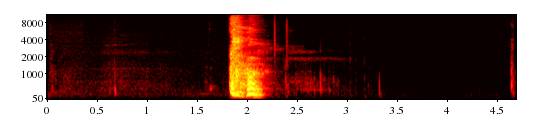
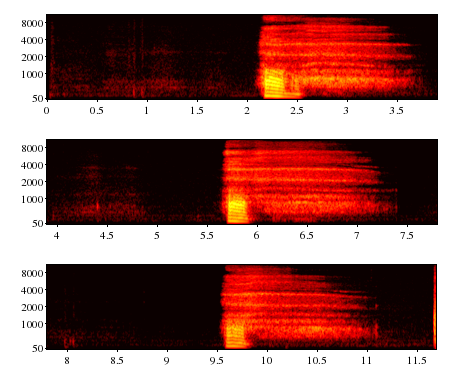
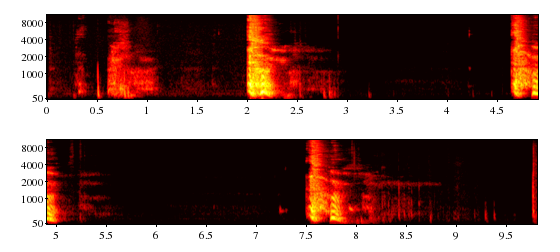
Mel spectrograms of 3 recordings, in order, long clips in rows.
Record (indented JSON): {
  "cough_length": "4.7 s",
  "cough_amplitude": 26986,
  "cough_signal_mean_std_ratio": 0.18,
  "exhalation_length": "11.7 s",
  "exhalation_amplitude": 17043,
  "exhalation_signal_mean_std_ratio": 0.26,
  "three_cough_length": "9.8 s",
  "three_cough_amplitude": 32111,
  "three_cough_signal_mean_std_ratio": 0.2,
  "survey_phase": "beta (2021-08-13 to 2022-03-07)",
  "age": "65+",
  "gender": "Male",
  "wearing_mask": "No",
  "symptom_none": true,
  "smoker_status": "Never smoked",
  "respiratory_condition_asthma": false,
  "respiratory_condition_other": false,
  "recruitment_source": "REACT",
  "submission_delay": "2 days",
  "covid_test_result": "Negative",
  "covid_test_method": "RT-qPCR"
}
